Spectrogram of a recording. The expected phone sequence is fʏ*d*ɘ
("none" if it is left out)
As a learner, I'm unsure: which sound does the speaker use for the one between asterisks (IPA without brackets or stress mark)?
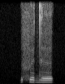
d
